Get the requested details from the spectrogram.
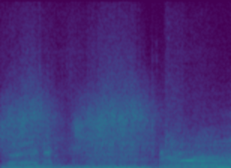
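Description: Flames roar and hiss in a burst of fire.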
